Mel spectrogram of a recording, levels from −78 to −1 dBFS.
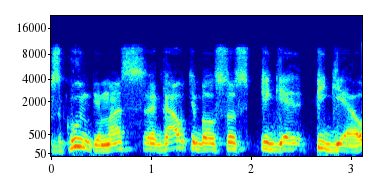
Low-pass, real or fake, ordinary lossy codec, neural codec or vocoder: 9.9 kHz; fake; Opus, 16 kbps; vocoder, 44.1 kHz, 128 mel bands, Pupu-Vocoder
